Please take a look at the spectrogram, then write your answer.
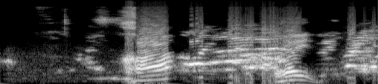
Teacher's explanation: खा गैन का मखरज अदनाए हलक, यानी हलक का मुंह की तरफ वाला हिस्सा। 3 हिस्से करे थे हमने हलक के, ऊपर वाला, बीच वाला और नीचे वाला।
